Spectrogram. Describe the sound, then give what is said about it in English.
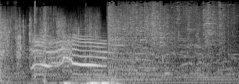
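Glass shattering as a man crashes through a train window: one loud breaking crash early on, then ringing fragments of glass that slowly fade away. “sending him crashing through the window by his seat, half in and half out.”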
